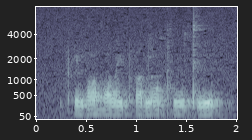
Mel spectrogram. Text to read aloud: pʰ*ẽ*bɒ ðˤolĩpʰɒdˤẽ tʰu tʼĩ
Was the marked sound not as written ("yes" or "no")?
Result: no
